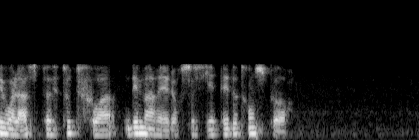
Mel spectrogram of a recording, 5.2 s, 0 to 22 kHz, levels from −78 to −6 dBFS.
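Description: From the first moment the speech runs through the AMR narrowband mobile codec, and it's heavily squeezed. The audio is sampled at 8 kHz, so nothing above 4 kHz survives, which gives that boxed-in phone sound. The codec rebuilds speech from a vocal tract model and a few pulses, and here it sounds buzzy and synthetic, which fits one of the low AMR-NB modes, around 5.9 kbps.

At 0.70 to 0.74 s, right before "toutefois démarrer leur société", there's a short dip or warble. That's a lost AMR speech frame. A radio error made the frame fail its checksum, so the decoder filled the gap by reusing the last good pitch and vocal tract settings at lower gain. The gap is about 20 ms, which fits a single lost frame, so it's brief and the voice comes back weak or rough for a moment.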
